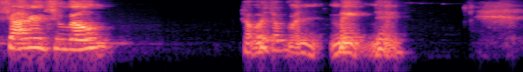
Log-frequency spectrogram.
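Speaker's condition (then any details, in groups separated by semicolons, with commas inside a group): Cerebral palsy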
